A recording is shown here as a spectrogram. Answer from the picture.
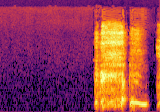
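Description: Silence, then a person coughs twice in quick succession a little past a second in.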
